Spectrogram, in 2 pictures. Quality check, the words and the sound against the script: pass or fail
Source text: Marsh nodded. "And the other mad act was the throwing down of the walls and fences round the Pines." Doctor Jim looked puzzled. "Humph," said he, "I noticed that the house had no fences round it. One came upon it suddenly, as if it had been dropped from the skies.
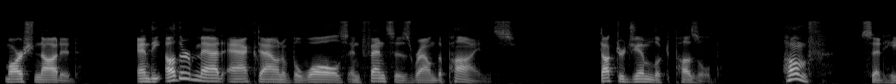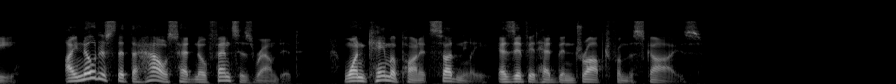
fail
